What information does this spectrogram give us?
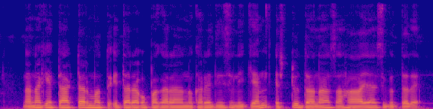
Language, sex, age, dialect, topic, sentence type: Kannada, male, 56-60, Coastal/Dakshin, agriculture, question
